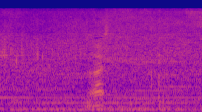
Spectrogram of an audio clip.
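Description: Electric pump of a car air-conditioning evaporator-cleaning machine running with a steady hum, pushing chemical cleaning solution at high pressure through a spray wand onto the evaporator core.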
